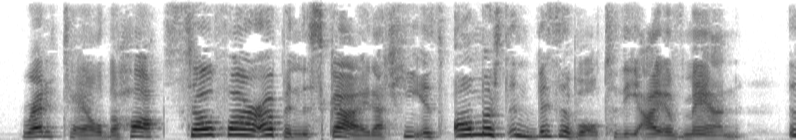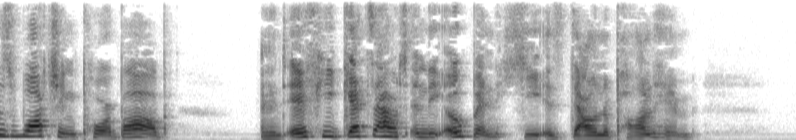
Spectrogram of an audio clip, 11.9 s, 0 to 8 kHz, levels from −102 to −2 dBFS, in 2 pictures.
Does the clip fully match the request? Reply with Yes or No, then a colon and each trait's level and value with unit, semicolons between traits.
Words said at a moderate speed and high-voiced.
Yes: average, 185 wpm; high, 220 Hz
